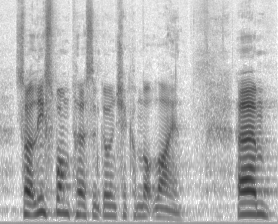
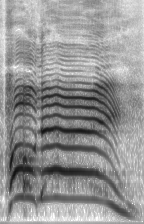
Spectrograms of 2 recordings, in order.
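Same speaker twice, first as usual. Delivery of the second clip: a long, high, loud holy; awestruck holy; 16 dB louder than usual. Retold or imitated. Creatures around the throne crying out in wonder. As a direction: cry it out in awe. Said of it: "Or to put it in biblical language".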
